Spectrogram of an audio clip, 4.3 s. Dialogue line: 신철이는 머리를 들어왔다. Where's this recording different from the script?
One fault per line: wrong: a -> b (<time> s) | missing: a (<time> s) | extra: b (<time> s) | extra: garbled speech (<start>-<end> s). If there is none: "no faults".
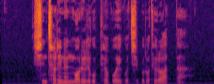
extra: 굽혀 보이고 집으로 (1.8 s)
